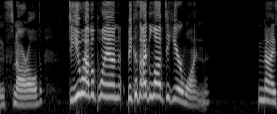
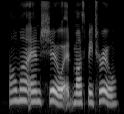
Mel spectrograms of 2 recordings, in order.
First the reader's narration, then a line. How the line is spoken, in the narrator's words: Ling murmured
